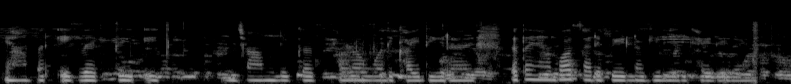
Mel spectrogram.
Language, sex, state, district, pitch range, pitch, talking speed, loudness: Hindi, female, Chhattisgarh, Kabirdham, 180-195 Hz, 185 Hz, 190 wpm, -33 LUFS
